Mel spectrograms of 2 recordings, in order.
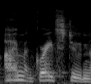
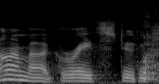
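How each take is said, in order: First: Said in the usual way. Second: Slow, low and soft, each word stretched; drawn-out affirmation. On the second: Shown as a demonstration. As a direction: savor the line slowly for a laugh. Repeats affirmation comically, audience laughs.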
